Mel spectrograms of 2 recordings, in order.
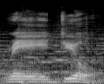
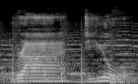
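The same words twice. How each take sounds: First: The word is said in the common everyday way. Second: The word is said in standard Malay pronunciation. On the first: The speaker calls it wrong. "一般我们都会念成radio" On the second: The speaker calls it right. "根据sebutan baku，在这里我们应该念成radio"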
